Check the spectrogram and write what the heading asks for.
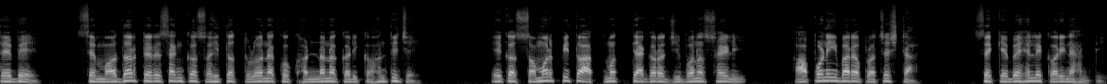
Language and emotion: Odia, neutral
